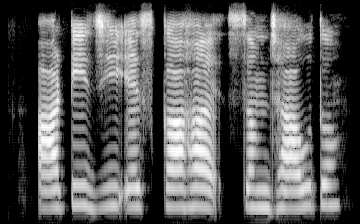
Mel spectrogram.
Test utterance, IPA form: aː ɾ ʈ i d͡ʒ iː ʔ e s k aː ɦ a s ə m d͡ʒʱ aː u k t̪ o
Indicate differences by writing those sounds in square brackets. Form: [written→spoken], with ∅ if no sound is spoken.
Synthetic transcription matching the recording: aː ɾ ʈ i d͡ʒ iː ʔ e s k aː ɦ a s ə m d͡ʒʱ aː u [k→∅] t̪ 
